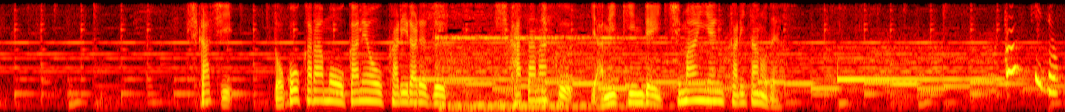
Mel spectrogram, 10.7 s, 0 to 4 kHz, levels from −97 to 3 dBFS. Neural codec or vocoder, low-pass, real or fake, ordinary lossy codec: none; 3.6 kHz; real; none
